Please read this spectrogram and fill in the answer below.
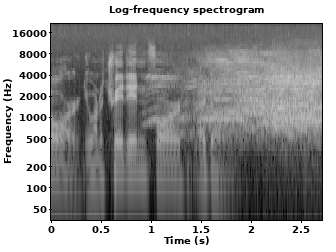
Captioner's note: audience shouting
